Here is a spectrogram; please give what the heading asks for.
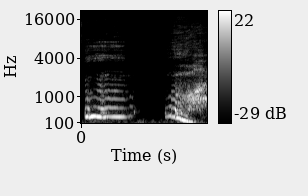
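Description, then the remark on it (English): A loud human yawn: a sustained voiced stretch, a brief pause, then a long sighing exhale that slides down in pitch, with no speech. “I'm sorry, I like, yawned.”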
